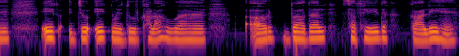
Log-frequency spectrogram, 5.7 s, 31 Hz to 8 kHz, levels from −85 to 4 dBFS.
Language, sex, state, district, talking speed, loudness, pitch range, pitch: Hindi, female, Chhattisgarh, Bilaspur, 135 wpm, -27 LUFS, 155-175 Hz, 165 Hz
